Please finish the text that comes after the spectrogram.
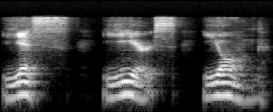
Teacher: cuando la palabra empieza con Y, no va a sonar como Y en español, sino como I.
